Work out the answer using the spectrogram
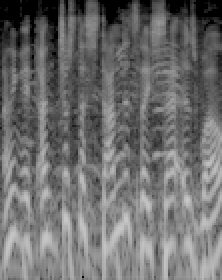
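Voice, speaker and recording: A man with a northern English accent, ordinary pitch variation, and music in the background. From northern England. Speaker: sports commentator. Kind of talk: live commentary. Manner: animated.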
